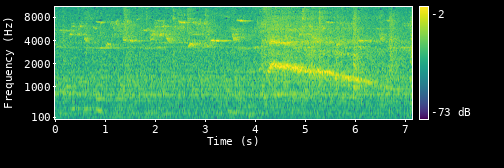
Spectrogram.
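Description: Electric train's motor whine falling steadily in pitch for about two and a half seconds, starting about four seconds in, as a train slows.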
